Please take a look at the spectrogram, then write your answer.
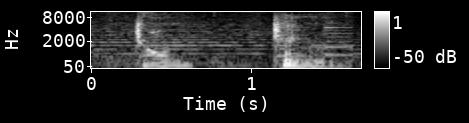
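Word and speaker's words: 重庆: Chongqing.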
